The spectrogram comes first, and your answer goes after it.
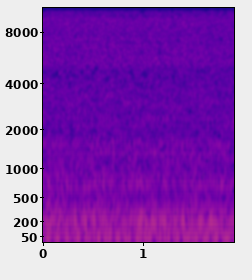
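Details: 2005 first-generation Toyota Avanza at idle after repair and clearing of EFI trouble codes, scanner showing no faults: brief steady idle hum with an even tone, no stumble or rough pulses; engine settled and healthy.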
